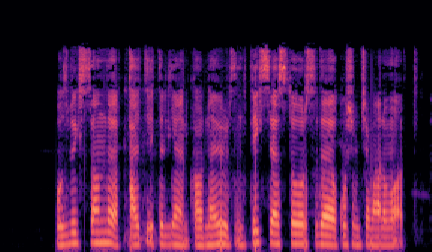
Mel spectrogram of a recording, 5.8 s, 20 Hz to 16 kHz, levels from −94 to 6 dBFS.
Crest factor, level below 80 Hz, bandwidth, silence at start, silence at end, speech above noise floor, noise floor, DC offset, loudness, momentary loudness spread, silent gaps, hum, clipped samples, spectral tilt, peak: 18 dB; -52 dBFS; 8.4 kHz; 0.75 s; 0.4 s; over 71 dB; under -90 dBFS; under 0.1%; -20 LUFS; 8 LU; none; none; under 0.1%; -4.5 dB/octave; -2 dBFS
